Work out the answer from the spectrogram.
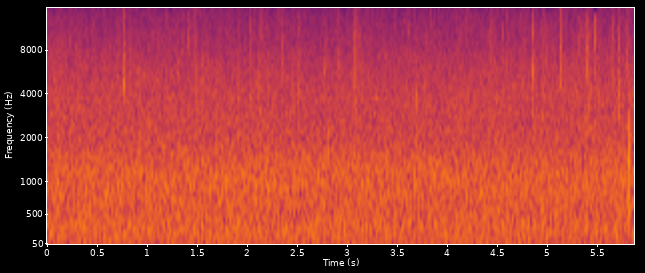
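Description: Light rain falling on and around a reservoir: a steady hiss of rain with scattered drop ticks, holding even throughout.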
